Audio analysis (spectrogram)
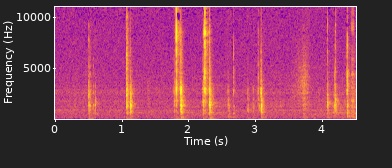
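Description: Fingertips type on a full-size RGB-backlit mechanical gaming keyboard with plastic keycaps, producing about ten sharp, irregularly spaced key clacks. Each click is brief, with a midrange body and a bright top, over a quiet background.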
